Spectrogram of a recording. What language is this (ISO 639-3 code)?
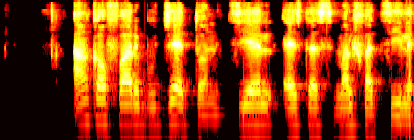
epo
